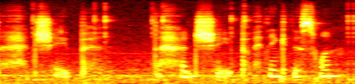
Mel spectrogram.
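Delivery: whispering to herself.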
